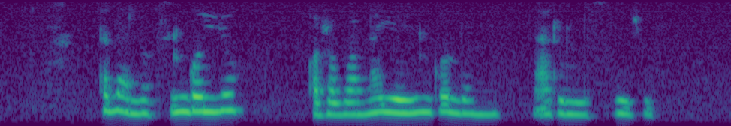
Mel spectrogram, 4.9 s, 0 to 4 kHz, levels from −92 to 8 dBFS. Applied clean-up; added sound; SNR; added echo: none; none; none; none.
